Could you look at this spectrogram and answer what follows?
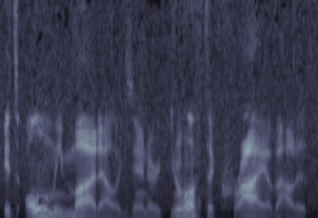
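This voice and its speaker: A man's voice: on the low side, very animated, brisk, a little hiss or hum, poor audio. A man playing dismissive, matter-of-fact supporting characters in an acted audio drama. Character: male supporting characters: teasing boys and a dentist.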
